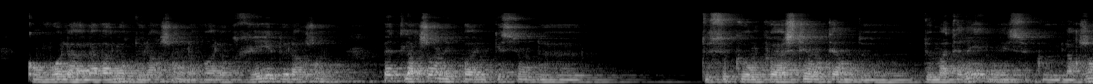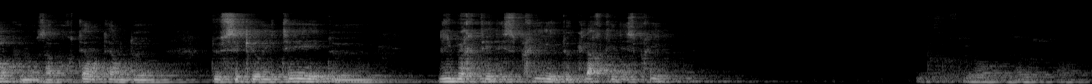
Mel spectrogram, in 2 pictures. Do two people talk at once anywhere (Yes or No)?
No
